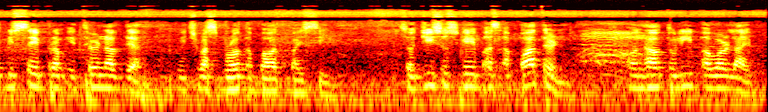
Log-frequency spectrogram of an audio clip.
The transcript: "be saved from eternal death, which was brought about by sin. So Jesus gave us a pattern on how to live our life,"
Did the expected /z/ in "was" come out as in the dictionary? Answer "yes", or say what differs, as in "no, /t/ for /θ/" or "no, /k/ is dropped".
no, /s/ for /z/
